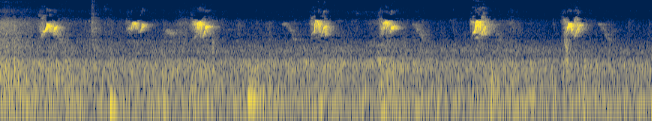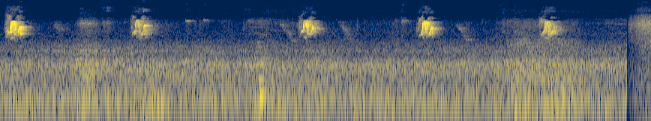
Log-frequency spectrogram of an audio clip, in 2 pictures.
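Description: A small bird chirping: single short, high chirps repeated about once a second.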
